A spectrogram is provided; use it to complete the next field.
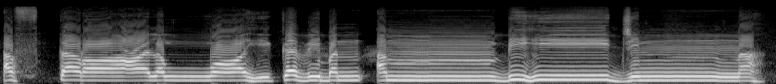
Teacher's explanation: میم ساکن کے بعد یہاں با ہے تو یہاں پر اخفاء شفوی ہوگا، یہاں نون مشدد غنہ ہوگا، گول تا کو ہا ساکنہ بنائیں گے۔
